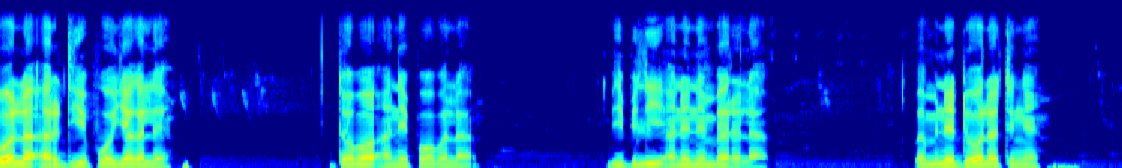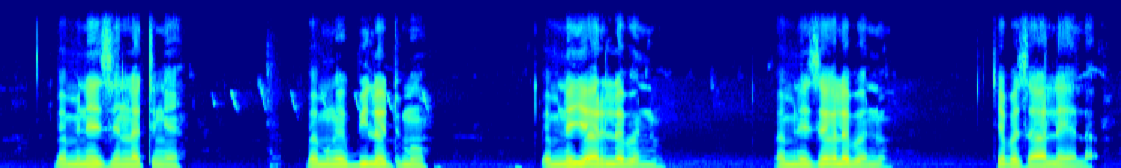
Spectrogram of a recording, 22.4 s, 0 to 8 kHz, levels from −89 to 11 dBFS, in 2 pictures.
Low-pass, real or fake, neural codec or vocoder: 7.2 kHz; real; none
